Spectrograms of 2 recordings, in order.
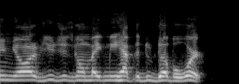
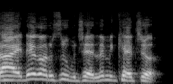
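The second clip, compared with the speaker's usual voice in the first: normal talking voice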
